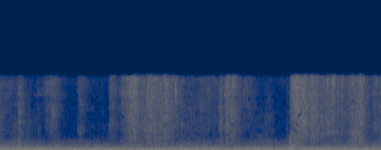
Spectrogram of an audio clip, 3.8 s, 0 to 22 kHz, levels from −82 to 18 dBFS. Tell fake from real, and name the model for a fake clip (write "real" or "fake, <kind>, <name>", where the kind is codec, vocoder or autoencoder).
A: real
